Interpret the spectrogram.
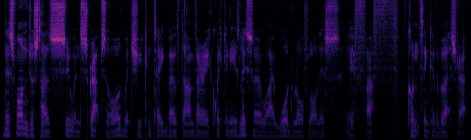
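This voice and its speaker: A man's voice: sits low, fairly even intonation, measured pace, few pauses, a bit bright. A man giving casual, matter-of-fact commentary for a video game guide in an informal way. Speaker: gamer presenting a guide.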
